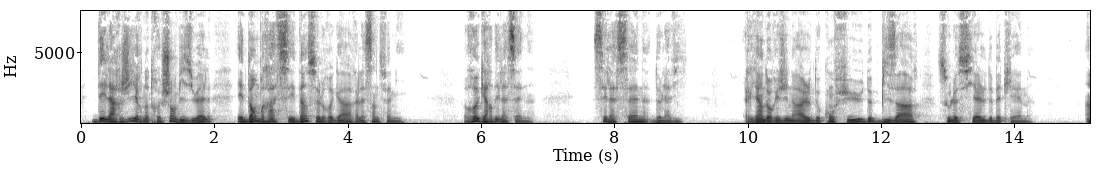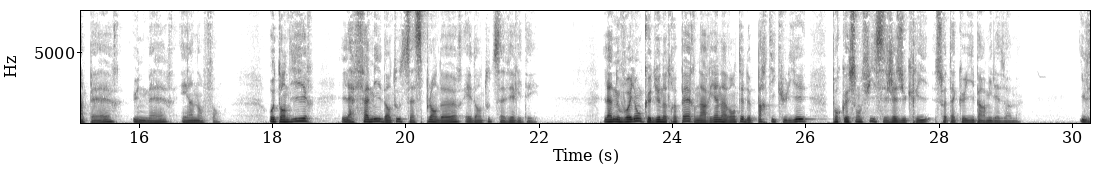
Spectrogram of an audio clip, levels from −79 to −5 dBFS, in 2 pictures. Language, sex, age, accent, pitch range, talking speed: French, male, 30-49, French, 105-130 Hz, 150 wpm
